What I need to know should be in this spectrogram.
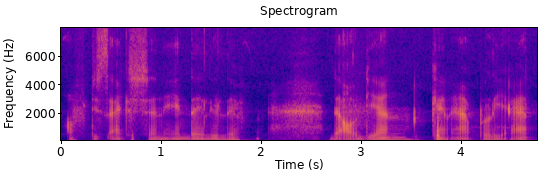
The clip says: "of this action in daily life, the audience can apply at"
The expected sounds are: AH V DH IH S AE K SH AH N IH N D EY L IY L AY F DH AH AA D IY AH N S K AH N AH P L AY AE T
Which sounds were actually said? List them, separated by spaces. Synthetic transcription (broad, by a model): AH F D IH S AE K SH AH N IH N D EY L IY L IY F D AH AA D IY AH N K AH N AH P L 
